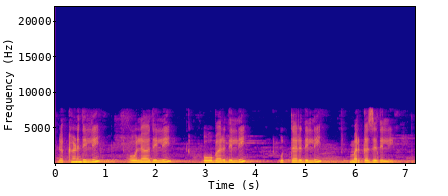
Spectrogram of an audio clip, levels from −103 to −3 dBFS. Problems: constant background noise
